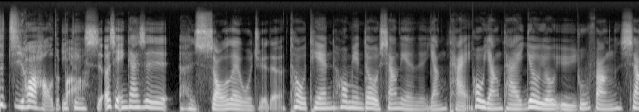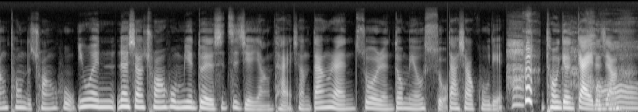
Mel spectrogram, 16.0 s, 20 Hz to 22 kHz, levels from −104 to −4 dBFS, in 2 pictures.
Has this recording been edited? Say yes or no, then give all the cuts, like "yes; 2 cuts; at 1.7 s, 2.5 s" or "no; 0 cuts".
yes; 2 cuts; at 3.6 s, 14.5 s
